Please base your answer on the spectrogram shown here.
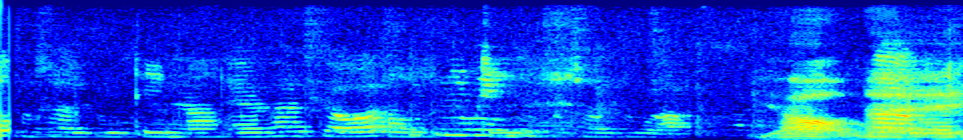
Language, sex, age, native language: Icelandic, other, 9, Icelandic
